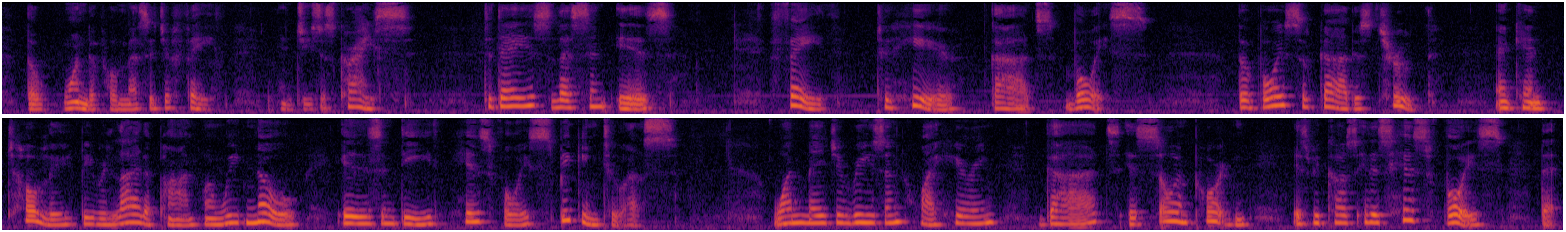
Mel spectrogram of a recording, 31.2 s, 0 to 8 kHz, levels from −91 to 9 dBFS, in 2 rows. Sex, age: female, 60-79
